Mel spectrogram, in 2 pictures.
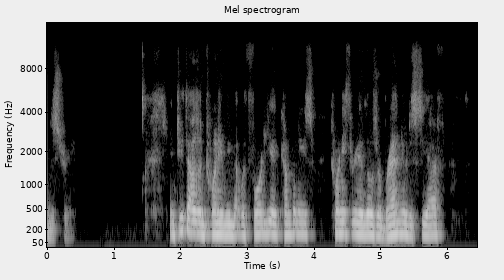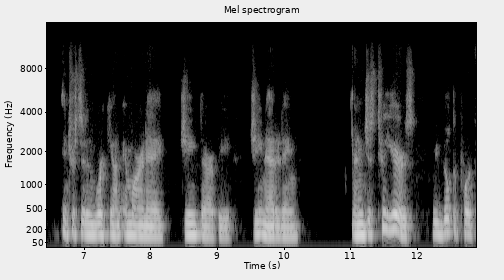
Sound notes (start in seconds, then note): none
